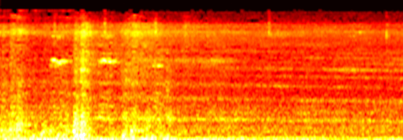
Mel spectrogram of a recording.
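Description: Keiyo Line electric train running on the rails, heard from inside the driver's cab: a steady rumble of wheels on track, with a couple of short clacks about one and two seconds in. It grows slightly quieter toward the end.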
